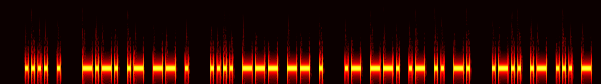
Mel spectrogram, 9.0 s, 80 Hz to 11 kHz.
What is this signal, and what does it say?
Morse code, heard as a keyed tone, about 25 wpm, 700 Hz. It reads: HE CAME HOME AGAIN LAST
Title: Sentences from Top 1000 Words - Review Part 2 - 25wpm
